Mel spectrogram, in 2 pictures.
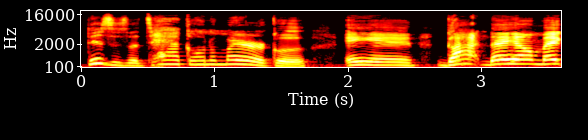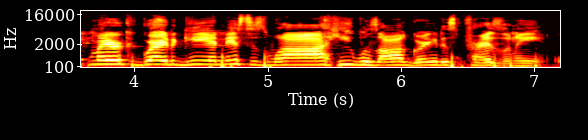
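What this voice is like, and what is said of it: Exaggerated stereotypical American accent. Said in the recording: “you did that a little too good. ... It's my favorite go-to accent. That's how I feel like people from out of this country think we talk.”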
